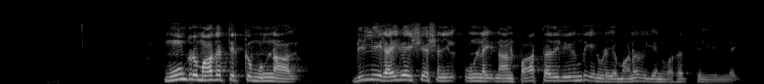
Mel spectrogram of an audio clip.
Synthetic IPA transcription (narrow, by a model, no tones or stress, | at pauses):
muːndrɯmaːðɐt̪ːɪrkɯmʊnːaːl | ɖɪlːiɾɐɪlʋeɪʂeːʂɐnɪlʊnːɐɪnaːnpaːɾt̪ɐðɪlɪɾɯnd̪ɯɛnːɯɽɐjɐmɐnɐðɯɛnʋɐðɐt̪ːɪlɪlːɐɪ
